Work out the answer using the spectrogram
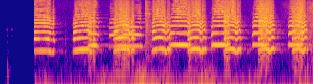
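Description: Siberian crane unison call: clear, flute-like whistled notes, about eight in four seconds, each slightly rising and falling, with a soft murmur of background noise.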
